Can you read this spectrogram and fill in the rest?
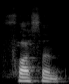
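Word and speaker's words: fasten: इसमें जी साइलेंट है ये आपका फासन फासिन है। इसमें टी साइलेंट है।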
